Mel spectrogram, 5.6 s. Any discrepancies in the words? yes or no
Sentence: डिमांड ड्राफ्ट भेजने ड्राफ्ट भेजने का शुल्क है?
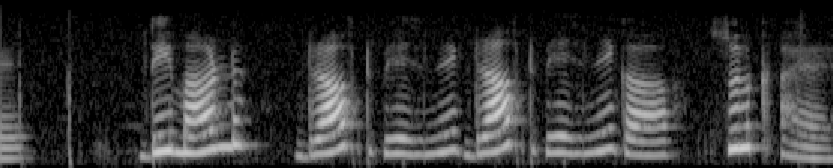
no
